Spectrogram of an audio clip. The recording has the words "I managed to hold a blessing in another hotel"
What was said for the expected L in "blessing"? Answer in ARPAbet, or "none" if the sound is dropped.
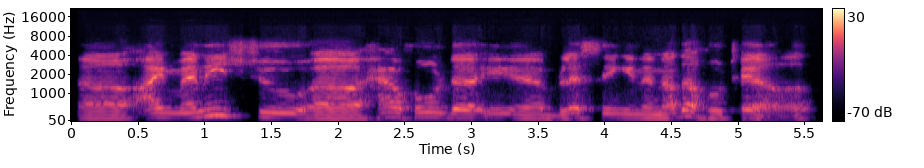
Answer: L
